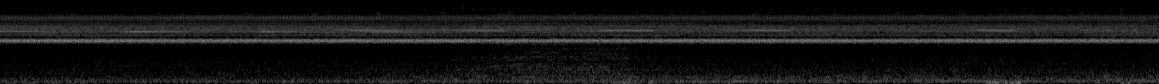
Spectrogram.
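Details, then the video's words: Steady, deepening chorus of grass insects for meditation: a shrill continuous ring with a bright core tone, occasional faint higher whistled notes floating over it, and a soft low rumble briefly near the end. "깊어가는 풀벌레 노랫소리"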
